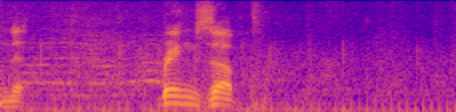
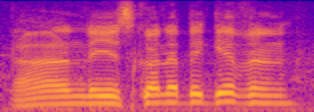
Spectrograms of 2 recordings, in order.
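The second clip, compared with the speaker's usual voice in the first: raised, louder wicket call; excited commentary call; 8 semitones higher, 5 dB louder than usual. Real, not acted. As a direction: sell the moment to the listeners.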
